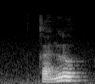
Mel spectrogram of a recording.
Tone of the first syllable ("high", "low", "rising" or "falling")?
rising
